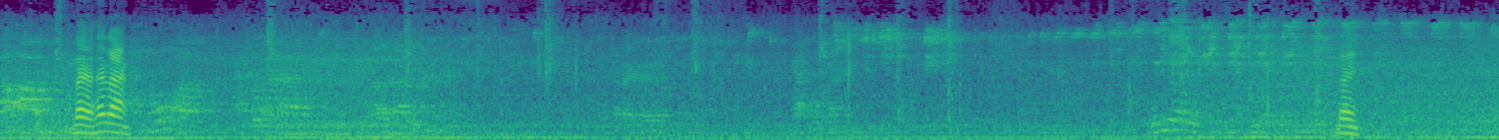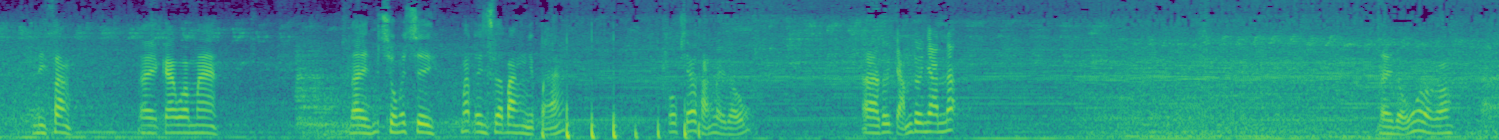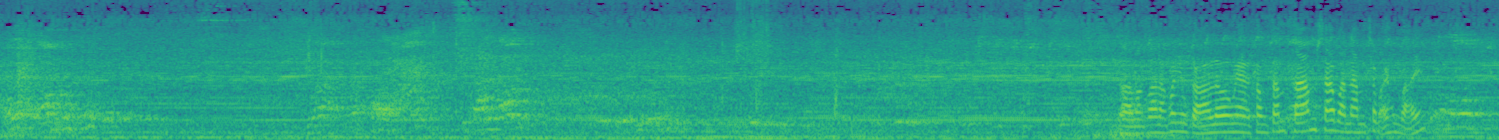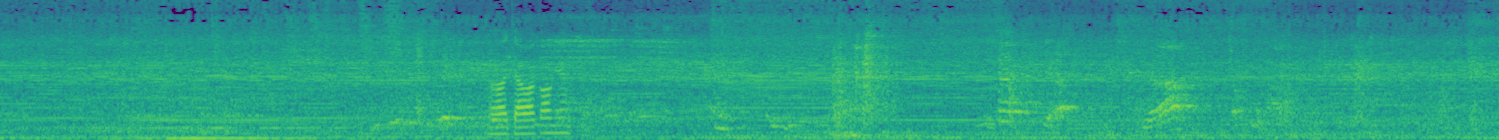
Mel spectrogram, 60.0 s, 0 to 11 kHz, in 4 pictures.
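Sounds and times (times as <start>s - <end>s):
low buzzing hum: 17.2s - 59.9s.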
